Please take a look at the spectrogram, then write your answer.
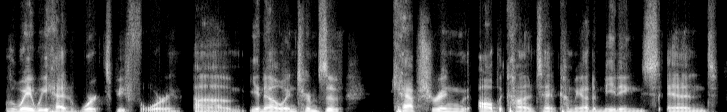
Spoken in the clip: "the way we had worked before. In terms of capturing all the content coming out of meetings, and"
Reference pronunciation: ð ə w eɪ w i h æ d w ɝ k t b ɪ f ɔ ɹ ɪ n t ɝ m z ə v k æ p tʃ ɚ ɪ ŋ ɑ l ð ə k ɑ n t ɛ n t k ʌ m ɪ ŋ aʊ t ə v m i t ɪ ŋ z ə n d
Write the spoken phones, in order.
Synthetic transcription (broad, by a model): ð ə w eɪ w i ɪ d w ɝ k t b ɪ f ɔ ɹ ɪ n t ɝ m z ə v k æ p tʃ ɚ ɪ ŋ ɑ l ð ə k ɑ n t ɛ n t k ʌ m ɪ ŋ aʊ t ə v m i t ɪ ŋ z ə n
